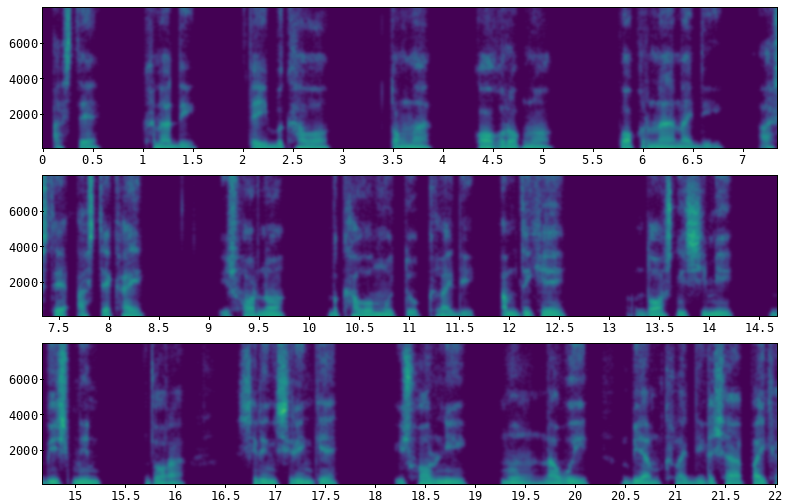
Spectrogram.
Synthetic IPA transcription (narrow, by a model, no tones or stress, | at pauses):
aste | kʰɯnadi | tejbɯkʰawɔ | tɔŋma | kɔkɾɔk̚nɔ | pɔkɾnanajdi | a̰steastekʰaj | isɔɾnɔ | bɯkʰawɔmujtukʰːɯlajdi | amtɯkʰe | dɔsnisimi | bismin | d͡ʒɔɾa | siɾiŋsiɾiŋkʰe | isɔɾni | muŋnawuj | bijamkʰɯlajdisapajkʰa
